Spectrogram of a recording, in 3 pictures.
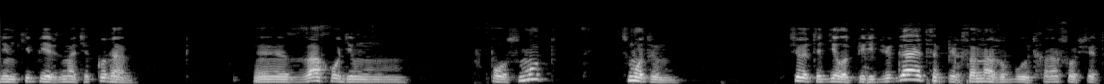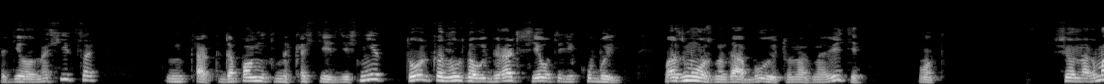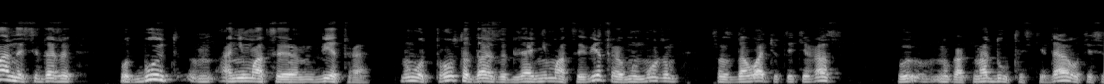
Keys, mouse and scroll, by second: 0.0-1.5 drag, 3.1 click, 3.9-5.0 drag, 6.2 click, 7.4-8.6 drag, 9.6 ctrl+z, 11.5 middle click, 14.5-15.7 drag, 18.0-33.1 drag.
